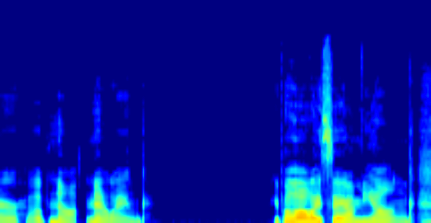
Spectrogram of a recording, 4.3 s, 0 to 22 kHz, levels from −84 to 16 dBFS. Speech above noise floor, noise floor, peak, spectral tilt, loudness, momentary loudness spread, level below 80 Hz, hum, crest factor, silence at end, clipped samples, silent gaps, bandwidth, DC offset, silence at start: 57 dB; -80 dBFS; -4 dBFS; -4.5 dB/octave; -22 LUFS; 21 LU; -70 dBFS; none; 20 dB; 0 s; under 0.1%; none; 17 kHz; under 0.1%; 0 s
